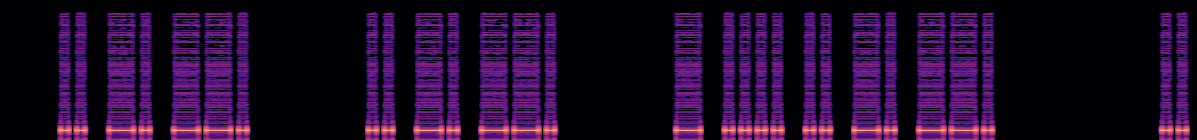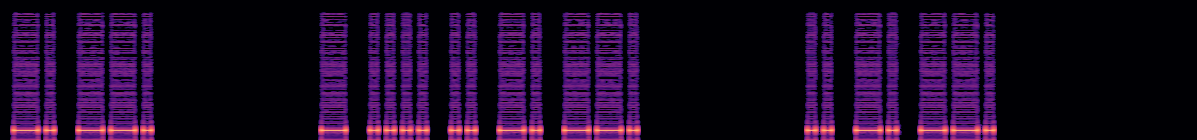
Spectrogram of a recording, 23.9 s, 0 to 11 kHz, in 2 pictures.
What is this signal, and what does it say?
Morse code, heard as a keyed tone, about 15 wpm, 800 Hz. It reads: ING ING THING ING THING ING
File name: Special INGs / Special INGs-mp3s / SlowToFaster ing @13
